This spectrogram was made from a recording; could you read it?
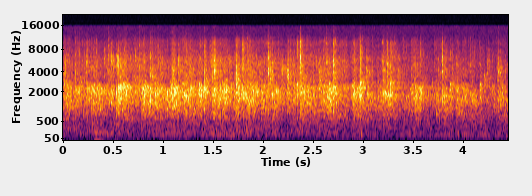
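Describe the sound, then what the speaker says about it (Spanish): An audience welcomes a minister at a Buenos Aires presentation on redeveloping the city centre with steady, moderately distant applause, an even wash of clapping that lasts throughout without any talk. "un fuerte aplauso."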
